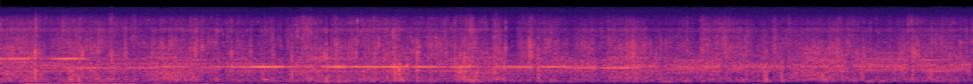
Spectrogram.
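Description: Norco Aurum downhill mountain bike rolling fast down a wet, muddy trail: tyre noise and the bike rattling over roots and rocks, with wind on the microphone. Thin steady squeals, briefly near the start and again for a few seconds in the middle, are typical of disc brakes dragging in the wet.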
